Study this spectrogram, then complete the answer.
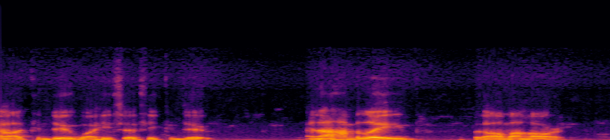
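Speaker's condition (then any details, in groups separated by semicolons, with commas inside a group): Parkinson's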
